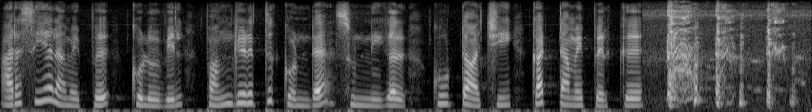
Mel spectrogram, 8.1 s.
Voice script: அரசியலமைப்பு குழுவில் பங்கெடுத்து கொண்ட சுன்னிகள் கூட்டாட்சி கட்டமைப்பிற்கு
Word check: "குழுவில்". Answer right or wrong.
right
